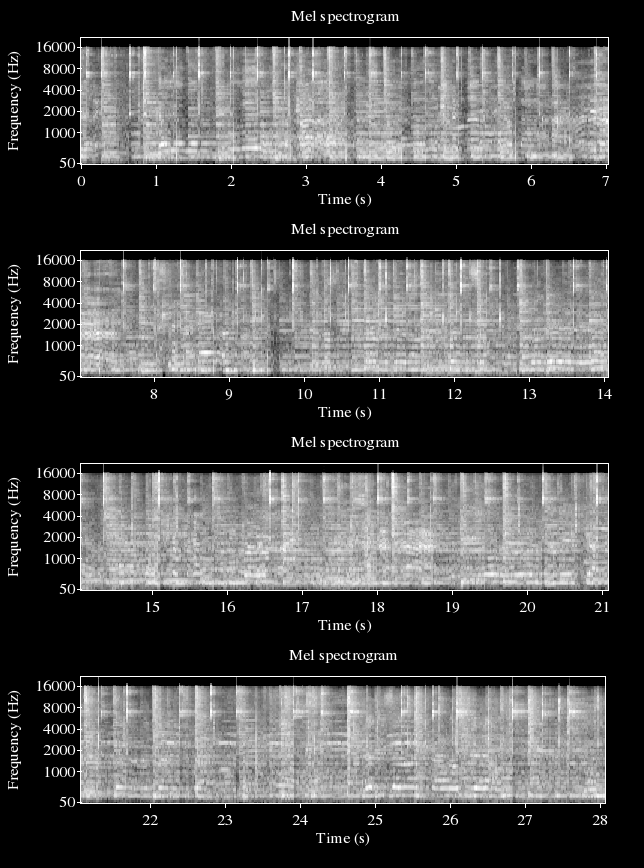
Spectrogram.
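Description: Live flamenco-style music: a nylon-string Spanish guitar playing a rhythmic instrumental passage with sharp percussive hits throughout, and voices calling out over it at times.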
